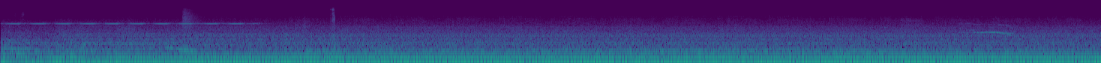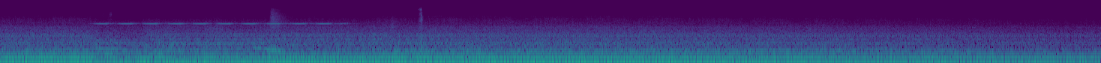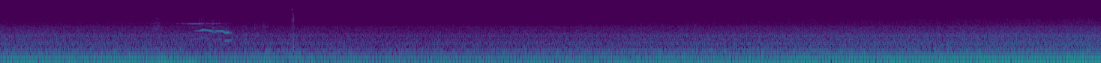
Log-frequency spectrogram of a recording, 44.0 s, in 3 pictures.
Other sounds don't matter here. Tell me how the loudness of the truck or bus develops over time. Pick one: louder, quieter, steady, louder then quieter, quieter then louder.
quieter.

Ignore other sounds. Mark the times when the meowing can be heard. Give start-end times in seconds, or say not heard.
12.0-13.6, 30.9-32.5.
